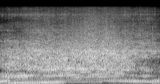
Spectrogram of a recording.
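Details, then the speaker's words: Hero Splendor iSmart 110 with a charging-current problem, started after installing the wiring and coupler with the CDI checked OK: the single revs cleanly and settles back, firing evenly with no misses. Normal running and revving. "अब bike को start करके देखते हैं current बनाता है कि नहीं बनाता है बाइक स्टार्ट होता है कि नहीं होता है देख दोस्तो बाइक हमारा स्टार्ट हो गया"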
